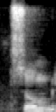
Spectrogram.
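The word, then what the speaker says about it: zum: gute Tum gebur ST zoum ini ada set kali lalu diajarkan kalau ada set di awal kata dibaca seperti t dan S Zoom yang berikutnya di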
